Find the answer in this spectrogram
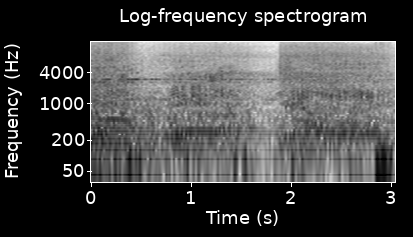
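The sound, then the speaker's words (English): A mad bear, reared up on its hind legs after being stabbed, roars in a deep, rumbling growl continuously for about three seconds, loud, with a rough, guttural texture and a heavier surge at the very end. No one speaks. “It is mad. It is roaring.”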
